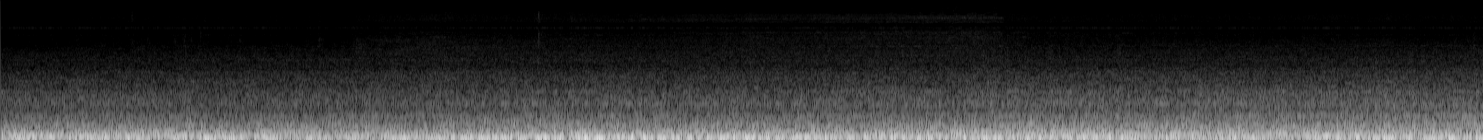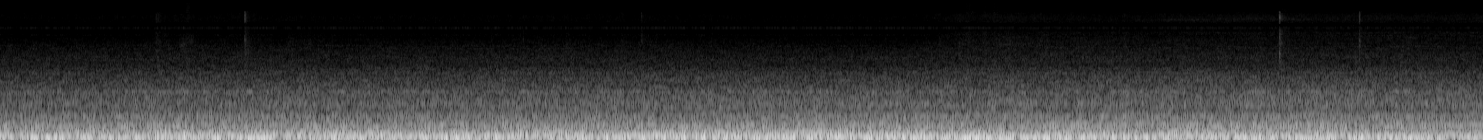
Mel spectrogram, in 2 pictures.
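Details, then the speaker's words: Honda Jazz GK at constant highway speed: a deep steady hum from the rear, absent on the outbound trip and possibly starting after hitting potholes; rear wheel bearing suspected. "มันเป็นเสียงเสียงมาจากข้างหลังอ่ะครับนาๆทุกท่านเป็นเสียงอื้อเนี่ยอืดอย่างเงี้ยตอนไปไม่มีเสียงนะครับตอนไปนี่แบบปกติมากนะครับ"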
